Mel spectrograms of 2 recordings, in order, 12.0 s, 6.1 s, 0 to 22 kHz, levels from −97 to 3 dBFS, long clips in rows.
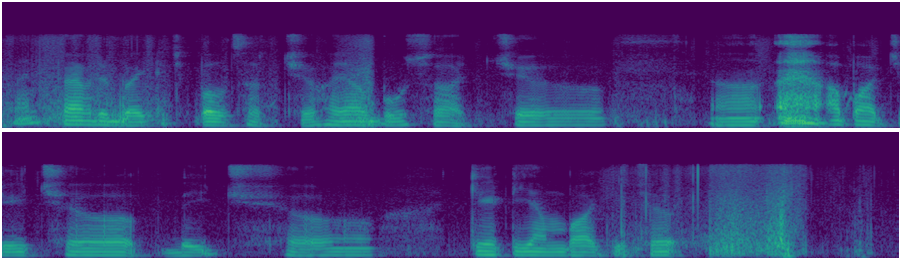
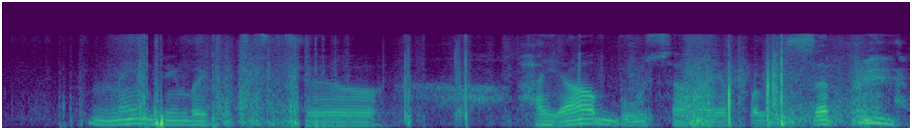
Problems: background sounds at intervals, low volume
